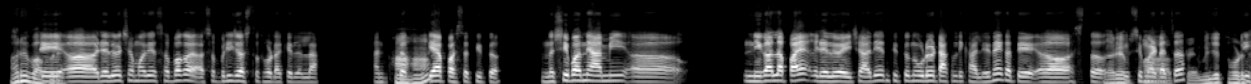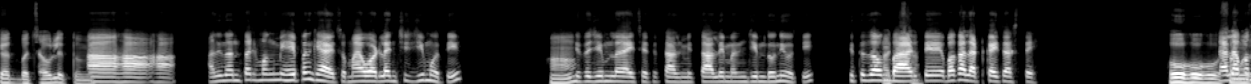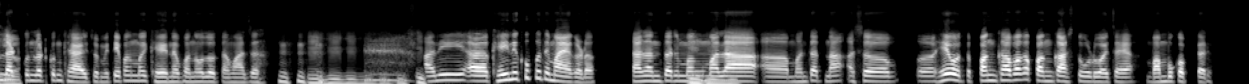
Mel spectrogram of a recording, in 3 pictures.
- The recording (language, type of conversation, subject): Marathi, podcast, बालपणी तुला कोणत्या खेळण्यांसोबत वेळ घालवायला सर्वात जास्त आवडायचं?
- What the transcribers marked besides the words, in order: in English: "सिमेंटच"; tapping; in English: "जिम"; in English: "जिमला"; in English: "जिम"; chuckle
